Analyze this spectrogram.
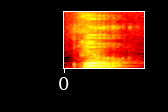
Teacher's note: अब पेश के भी बहुत आते हैं, और भी, जैसे आप एक खास आपको बता रहा हूं, कुरआन, अलिफ पे खड़ा जबर है, कुरआन, कुर, पतला नहीं पढ़ना ये रा को, क्यों, हाफ पे पेश है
